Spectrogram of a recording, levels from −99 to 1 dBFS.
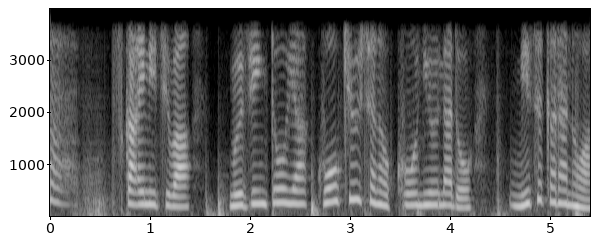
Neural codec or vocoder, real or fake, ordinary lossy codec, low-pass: codec, 16 kHz, about 1 kbps, DyCAST, with the encoder's durations; fake; none; 3.6 kHz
